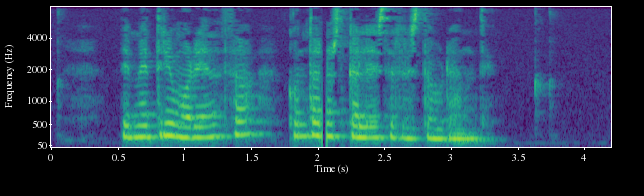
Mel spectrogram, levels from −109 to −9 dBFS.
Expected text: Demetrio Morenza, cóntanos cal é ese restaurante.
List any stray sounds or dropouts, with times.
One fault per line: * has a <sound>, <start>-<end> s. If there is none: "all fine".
* has a dropout, 2.0-2.1 s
